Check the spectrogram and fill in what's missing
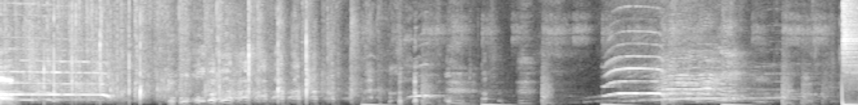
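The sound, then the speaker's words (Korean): An audience breaks into brisk clapping with laughter and excited whoops to decide on a title by applause, the dense applause gradually thinning as scattered cheers and chatter rise over a few low thumps. “자, 그럼 박수로 정해드리겠습니다.”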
